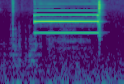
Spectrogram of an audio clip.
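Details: Intex UPS after repair of a continuous-beeping fault: a single clean high beep of about one second at switch-on, then quiet; the UPS powers up normally.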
